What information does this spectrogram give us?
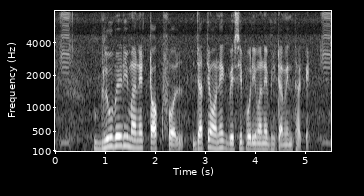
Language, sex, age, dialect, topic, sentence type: Bengali, male, 18-24, Standard Colloquial, agriculture, statement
